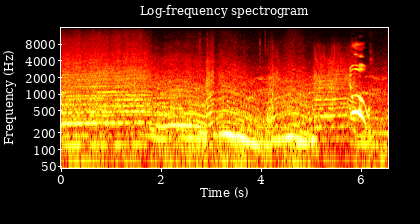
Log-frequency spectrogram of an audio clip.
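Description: A V8 TransAm Legends race car in the Assetto Corsa racing game drones steadily at high revs, the engine note rising and falling through gear changes and corners, with a brief sharper squeal near the end.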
